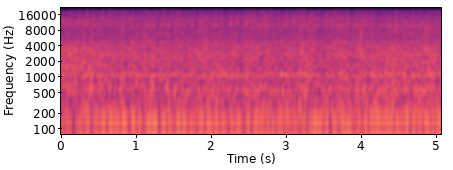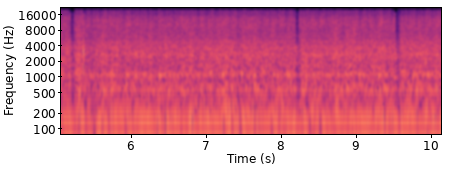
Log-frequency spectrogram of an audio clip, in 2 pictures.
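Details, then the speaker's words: 1992 Yamaha XJ600 four-cylinder motorcycle that sat unridden since the pandemic, just after carb cleaning, before synchronization: uneven, lumpy low idle throb, no crisp beat; owner suspects carbs badly out of sync. "i suspect these carbs are just really out of sync which is why it's running like an absolute turret"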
